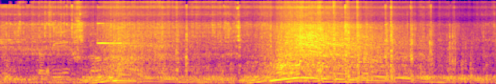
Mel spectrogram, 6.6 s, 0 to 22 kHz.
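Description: BMW 3 Series engine with an MS43-to-MS42 throttle body conversion, revving up twice in rising sweeps over a steady idle, close and loud, with faint voices in the background.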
